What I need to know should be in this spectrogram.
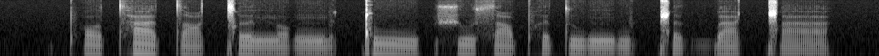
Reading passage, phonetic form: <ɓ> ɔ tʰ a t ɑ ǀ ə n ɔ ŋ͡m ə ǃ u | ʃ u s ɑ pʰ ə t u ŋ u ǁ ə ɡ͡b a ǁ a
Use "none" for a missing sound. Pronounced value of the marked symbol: pʰ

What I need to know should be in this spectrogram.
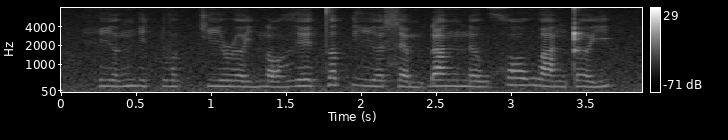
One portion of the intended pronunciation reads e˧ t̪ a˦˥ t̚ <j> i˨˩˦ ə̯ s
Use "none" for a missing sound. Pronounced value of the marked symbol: ɣ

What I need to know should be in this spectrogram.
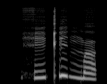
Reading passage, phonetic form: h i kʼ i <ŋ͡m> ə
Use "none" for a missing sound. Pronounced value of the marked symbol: ŋ͡m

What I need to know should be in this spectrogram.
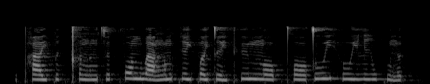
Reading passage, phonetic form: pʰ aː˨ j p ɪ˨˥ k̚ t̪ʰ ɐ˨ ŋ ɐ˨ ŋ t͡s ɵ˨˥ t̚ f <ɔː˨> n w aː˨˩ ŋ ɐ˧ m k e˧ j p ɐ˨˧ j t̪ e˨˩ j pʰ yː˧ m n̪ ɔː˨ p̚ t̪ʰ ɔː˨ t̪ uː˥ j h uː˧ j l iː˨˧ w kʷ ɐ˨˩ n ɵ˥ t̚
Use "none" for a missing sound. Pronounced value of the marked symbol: ɔː˧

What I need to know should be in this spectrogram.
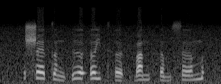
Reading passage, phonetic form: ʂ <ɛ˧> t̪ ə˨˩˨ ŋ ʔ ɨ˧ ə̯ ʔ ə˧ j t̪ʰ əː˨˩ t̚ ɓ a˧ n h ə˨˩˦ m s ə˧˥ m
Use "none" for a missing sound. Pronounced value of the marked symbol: ɛ˧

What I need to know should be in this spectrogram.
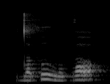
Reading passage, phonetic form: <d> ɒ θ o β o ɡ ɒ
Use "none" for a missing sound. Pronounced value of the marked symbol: d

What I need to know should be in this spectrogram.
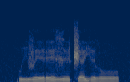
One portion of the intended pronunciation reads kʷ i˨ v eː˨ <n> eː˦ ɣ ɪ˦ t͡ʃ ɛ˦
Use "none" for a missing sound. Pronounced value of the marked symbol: ɾ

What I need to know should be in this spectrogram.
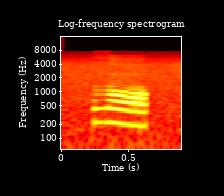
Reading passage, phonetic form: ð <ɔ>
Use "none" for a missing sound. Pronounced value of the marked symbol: ɔ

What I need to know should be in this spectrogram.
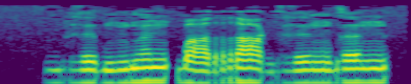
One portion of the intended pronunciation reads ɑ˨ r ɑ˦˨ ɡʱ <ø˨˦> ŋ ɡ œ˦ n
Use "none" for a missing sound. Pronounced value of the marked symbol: ø˧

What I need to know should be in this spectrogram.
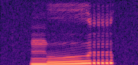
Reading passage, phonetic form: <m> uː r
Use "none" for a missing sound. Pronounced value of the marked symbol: m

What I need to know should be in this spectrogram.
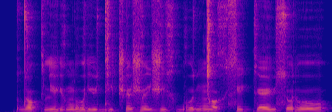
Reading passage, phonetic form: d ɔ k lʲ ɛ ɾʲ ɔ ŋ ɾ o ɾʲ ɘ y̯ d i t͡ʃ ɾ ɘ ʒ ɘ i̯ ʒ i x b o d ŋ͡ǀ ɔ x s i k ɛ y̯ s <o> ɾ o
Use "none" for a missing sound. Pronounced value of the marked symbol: o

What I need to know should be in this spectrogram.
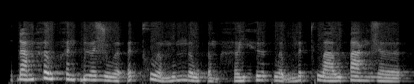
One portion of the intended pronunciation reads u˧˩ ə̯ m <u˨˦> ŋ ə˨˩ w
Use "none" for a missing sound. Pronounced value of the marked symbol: u˧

